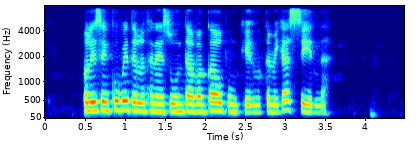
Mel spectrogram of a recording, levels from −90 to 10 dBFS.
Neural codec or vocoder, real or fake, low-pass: codec, 24 kHz, 1.2 kbps, DualCodec; fake; 7.2 kHz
